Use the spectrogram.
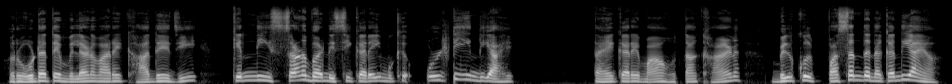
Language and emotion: Sindhi, disgusted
